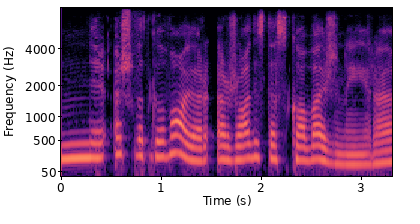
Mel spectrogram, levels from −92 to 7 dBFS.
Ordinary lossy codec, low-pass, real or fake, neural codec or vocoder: Opus, 16 kbps; 7.2 kHz; real; none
